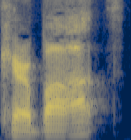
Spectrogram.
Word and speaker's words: Kiribati: Formerly, I used to call it Kiribati, but it's pronounced Kiribati.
